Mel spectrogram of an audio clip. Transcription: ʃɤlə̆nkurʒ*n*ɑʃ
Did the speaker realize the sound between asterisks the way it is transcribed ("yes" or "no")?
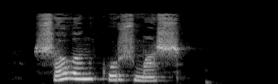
no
